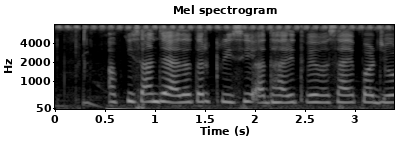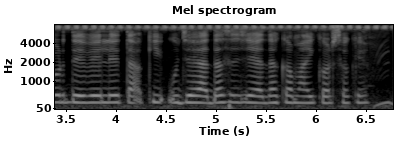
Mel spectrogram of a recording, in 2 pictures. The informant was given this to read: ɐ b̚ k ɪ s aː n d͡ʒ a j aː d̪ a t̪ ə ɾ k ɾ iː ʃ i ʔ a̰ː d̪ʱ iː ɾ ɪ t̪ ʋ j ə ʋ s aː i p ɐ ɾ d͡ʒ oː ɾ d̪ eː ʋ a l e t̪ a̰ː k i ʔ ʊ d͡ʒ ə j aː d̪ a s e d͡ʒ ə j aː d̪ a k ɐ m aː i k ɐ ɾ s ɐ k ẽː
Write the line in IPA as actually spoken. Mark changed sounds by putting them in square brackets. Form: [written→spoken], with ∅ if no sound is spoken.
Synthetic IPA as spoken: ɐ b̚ k ɪ s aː n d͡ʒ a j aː d̪ a t̪ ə ɾ k ɾ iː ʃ i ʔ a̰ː d̪ʱ [iː→aː] ɾ ɪ t̪ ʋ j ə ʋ s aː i p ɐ ɾ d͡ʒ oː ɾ d̪ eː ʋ [a→e] l e t̪ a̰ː k i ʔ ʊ d͡ʒ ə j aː d̪ a s e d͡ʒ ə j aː d̪ a k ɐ m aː i k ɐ ɾ s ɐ k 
